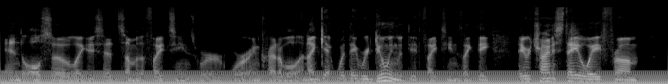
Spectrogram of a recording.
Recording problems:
electrical hum; loud; throughout; 50 Hz, 8 dB below the speech

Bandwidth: 15 kHz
